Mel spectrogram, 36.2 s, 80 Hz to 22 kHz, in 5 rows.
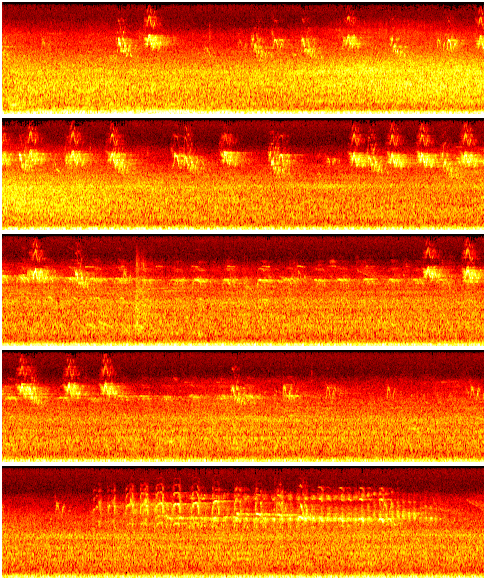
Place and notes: Gral. César Díaz, Montevideo, Departamento de Montevideo, Uruguay - powerplant drone
Montevideo diesel powerplant - Central Termoelectrica "José Batlle y Ordóñez" - with 4 generators with a total output of 343 MW. In this recording we hear 1! generator.
6 November 2021, 11:49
